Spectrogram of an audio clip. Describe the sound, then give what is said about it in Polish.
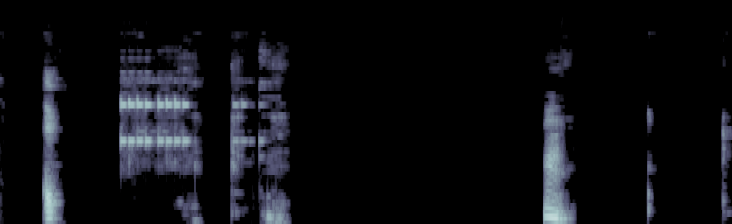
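A phone rings again in a short burst of rapidly pulsing, high electronic tones, followed by a few brief clicks and thumps amid otherwise quiet surroundings. “O, znowu dzwoni.”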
